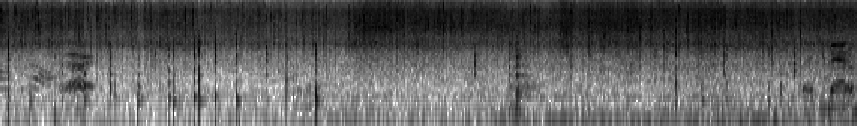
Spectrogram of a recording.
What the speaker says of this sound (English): saute a little bit with some olive oil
